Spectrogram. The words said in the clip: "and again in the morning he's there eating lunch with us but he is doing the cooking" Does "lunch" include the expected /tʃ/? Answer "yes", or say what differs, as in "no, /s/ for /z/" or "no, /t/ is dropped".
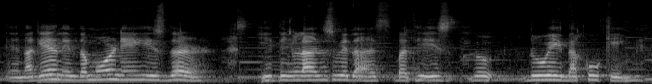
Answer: no, /s/ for /tʃ/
